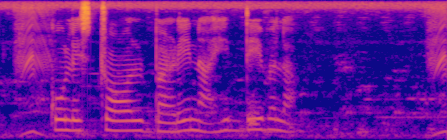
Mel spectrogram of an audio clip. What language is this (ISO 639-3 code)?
bho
